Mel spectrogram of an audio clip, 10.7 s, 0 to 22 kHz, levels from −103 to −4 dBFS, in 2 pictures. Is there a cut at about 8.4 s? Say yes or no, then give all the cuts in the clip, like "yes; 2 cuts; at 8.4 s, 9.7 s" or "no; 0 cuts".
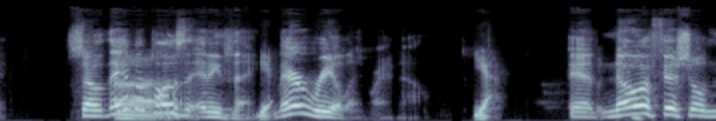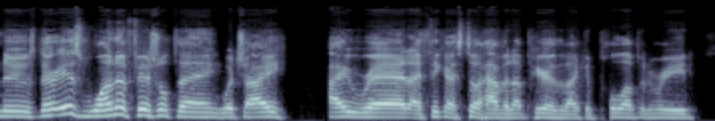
no; 1 cut; at 4.5 s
